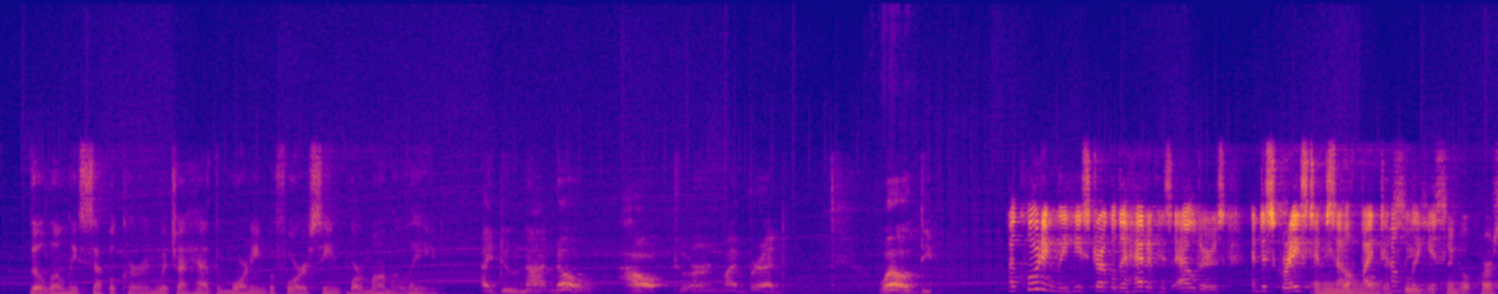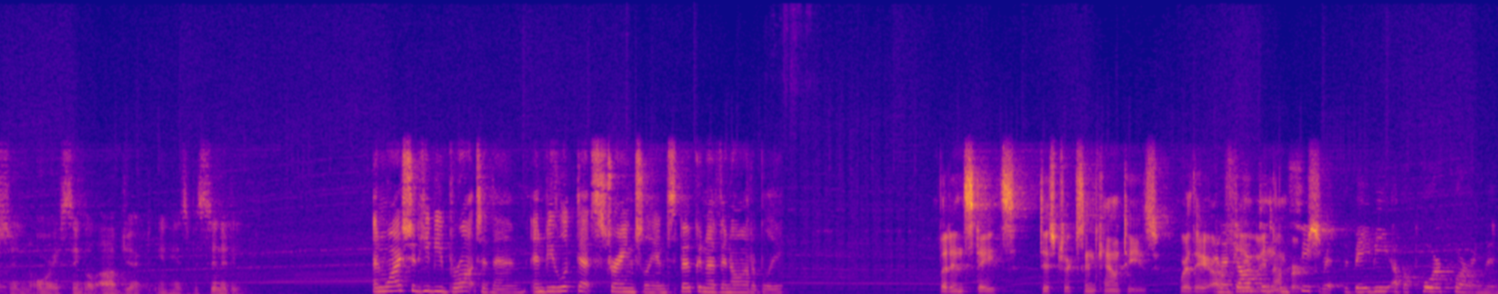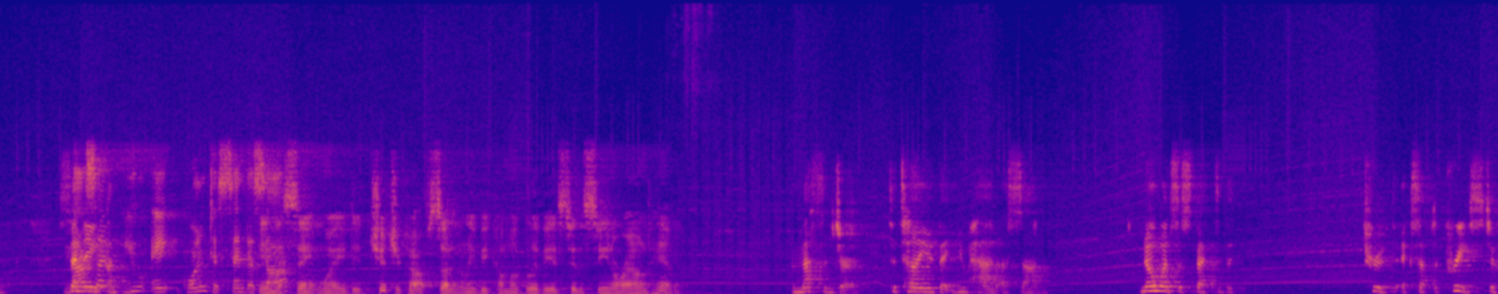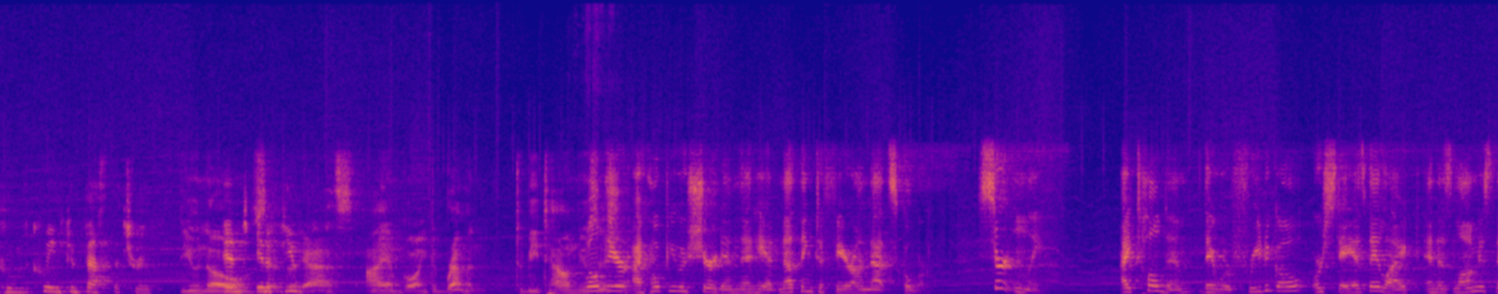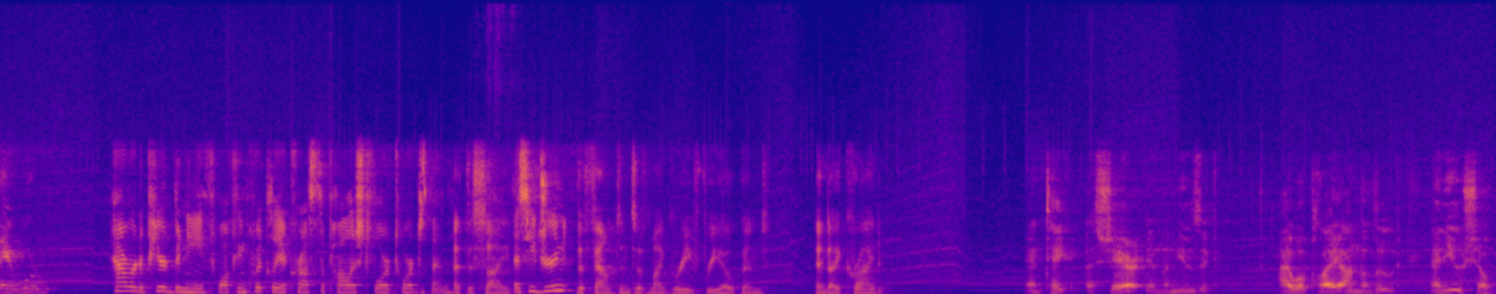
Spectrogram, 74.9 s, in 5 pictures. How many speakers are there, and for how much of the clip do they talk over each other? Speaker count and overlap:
eight, about 9%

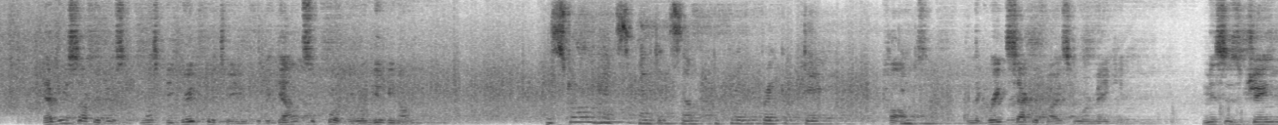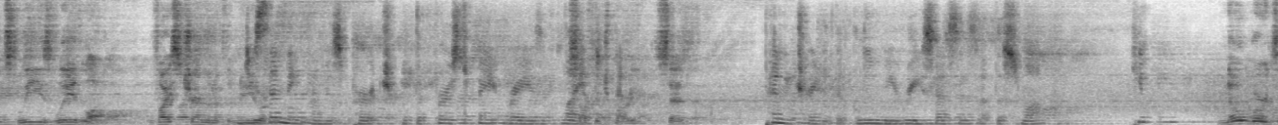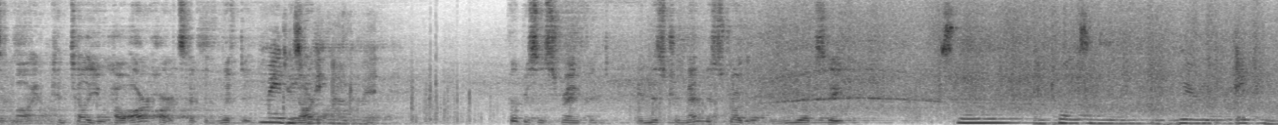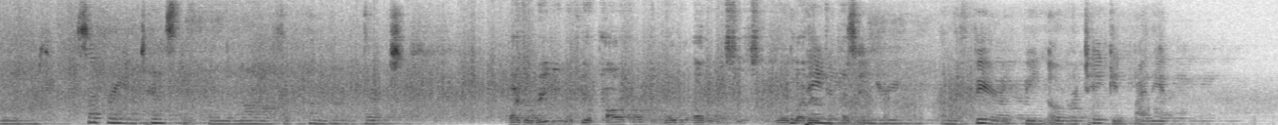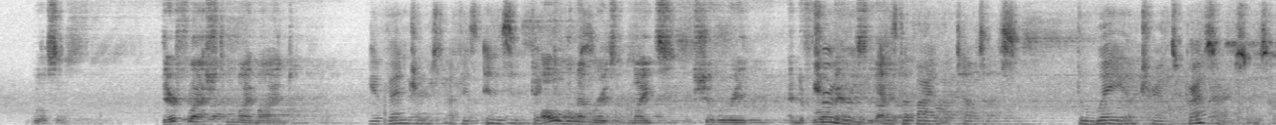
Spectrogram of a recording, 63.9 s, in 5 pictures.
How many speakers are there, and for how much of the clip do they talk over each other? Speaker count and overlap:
two, about 8%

